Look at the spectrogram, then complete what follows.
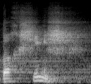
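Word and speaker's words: baksheesh: Bakshish. Bakshish in Farsi. Bakshish. So it pretty much rhymes with hashish.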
